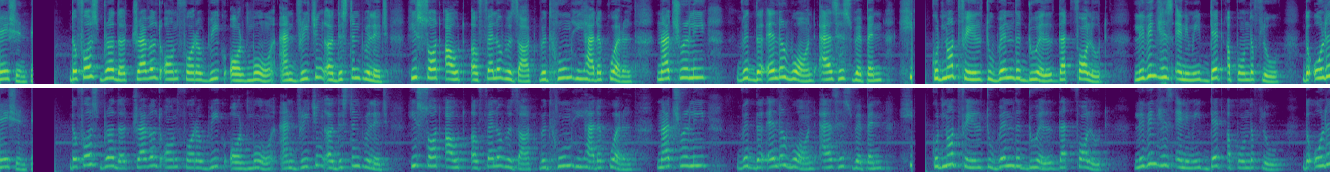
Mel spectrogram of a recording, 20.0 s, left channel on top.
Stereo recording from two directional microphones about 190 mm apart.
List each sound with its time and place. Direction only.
0.0 s speech: 30° left (ahead or behind)
1.0 s speech: 45° left (ahead or behind)
13.6 s a sound: 50° left (ahead or behind)
14.1 s speech: 40° left (ahead or behind)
